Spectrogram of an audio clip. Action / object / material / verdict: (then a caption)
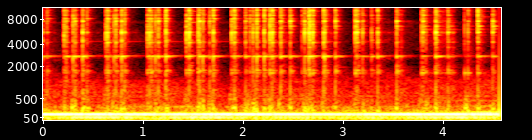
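tap / powder-coated stainless steel tumbler / stainless steel / none. Long acrylic nails tap and scratch the side of a hollow, medium lilac, insulated powder-coated stainless steel tumbler. A rapid, irregular stream of bright clicks and scrapes plays over a steady ring near 2.8 kHz. A constant low hum runs underneath throughout.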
